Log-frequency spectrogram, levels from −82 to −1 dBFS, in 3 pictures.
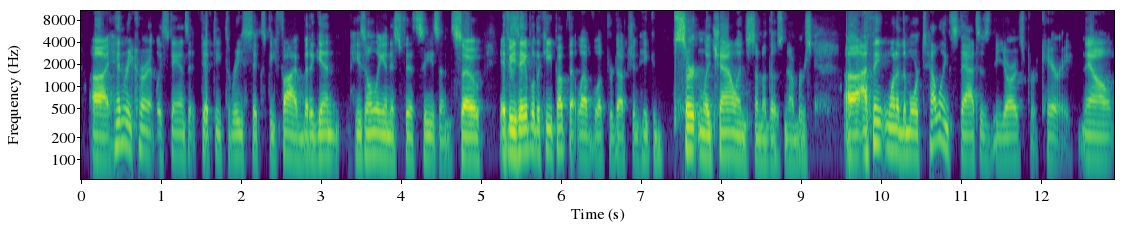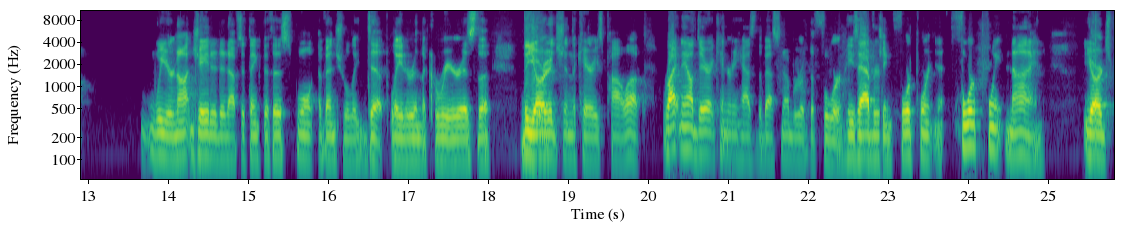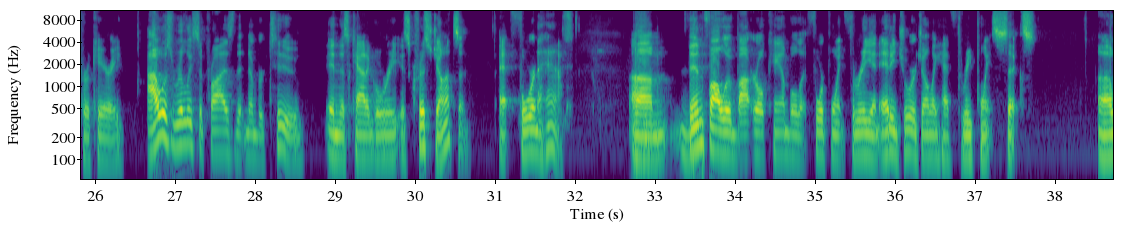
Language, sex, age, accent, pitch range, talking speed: English, male, 30-49, American, 105-125 Hz, 195 wpm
